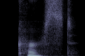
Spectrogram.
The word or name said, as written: cursed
